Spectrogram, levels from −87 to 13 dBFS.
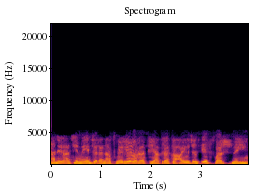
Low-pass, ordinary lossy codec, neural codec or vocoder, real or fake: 5.4 kHz; none; codec, 32 kHz, 1.9 kbps, SNAC; fake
